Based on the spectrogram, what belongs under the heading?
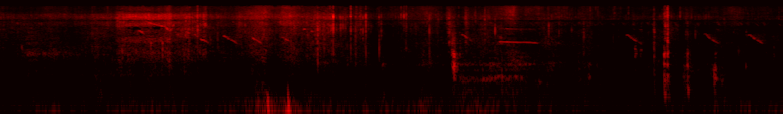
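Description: Quiet bush sound: short, high, falling bird chirps scattered throughout, a few dry crackles of grass close by where elephants stand grazing, and a brief low thump about three seconds in.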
